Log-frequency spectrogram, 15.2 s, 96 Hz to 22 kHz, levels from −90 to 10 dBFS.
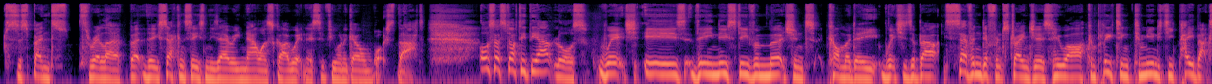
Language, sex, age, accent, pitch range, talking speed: English, male, 30-49, British, 140-170 Hz, 165 wpm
